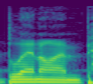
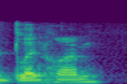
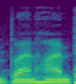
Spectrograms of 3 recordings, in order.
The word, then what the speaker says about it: Blenheim: And it is that the Jacksons are embarking on their 50th anniversary world tour in 2017, including a performance coming up at Blenheim Palace. I think that's how you say it. No, wrong. I think to me I would say Blenheim. – Yeah, Blenheim Palace.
